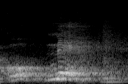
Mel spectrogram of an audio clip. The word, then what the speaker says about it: comer: Você não fala comer, você fala comer.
